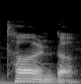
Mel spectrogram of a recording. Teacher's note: Tip of द tongue, it's playing active role in producing द sound थ एंड द. तो ये active articulator हुआ.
